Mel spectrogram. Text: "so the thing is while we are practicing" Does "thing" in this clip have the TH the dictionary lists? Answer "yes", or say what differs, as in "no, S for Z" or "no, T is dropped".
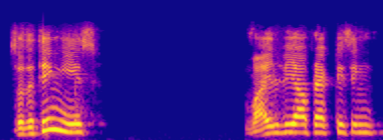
no, T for TH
